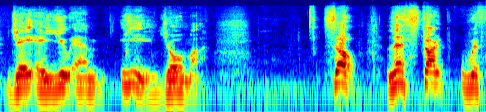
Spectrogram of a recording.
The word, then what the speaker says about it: Jaume: Joma. It's actually a Catalan name. This is from Joma. Jaume.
